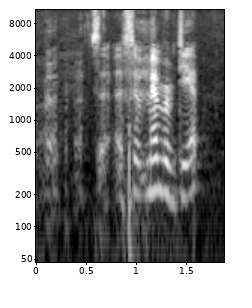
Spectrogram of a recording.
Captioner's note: laughter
